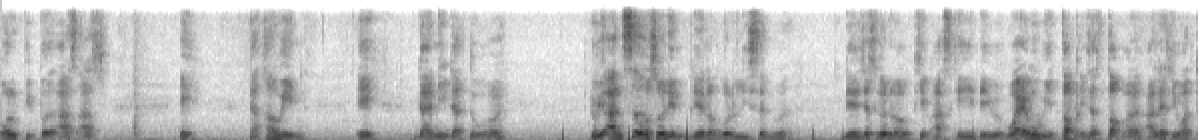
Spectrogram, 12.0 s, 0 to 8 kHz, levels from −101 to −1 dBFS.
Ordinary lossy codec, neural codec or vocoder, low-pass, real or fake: none; none; 7.2 kHz; real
